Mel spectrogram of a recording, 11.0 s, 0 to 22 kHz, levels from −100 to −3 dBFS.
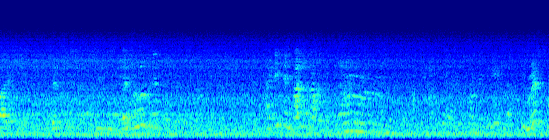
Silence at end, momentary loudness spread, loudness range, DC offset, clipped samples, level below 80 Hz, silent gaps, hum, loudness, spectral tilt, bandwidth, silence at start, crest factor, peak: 0 s; 6 LU; 2 LU; under 0.1%; under 0.1%; under -90 dBFS; none; none; -53 LUFS; -6 dB/octave; 12.5 kHz; 0 s; 18 dB; -34 dBFS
